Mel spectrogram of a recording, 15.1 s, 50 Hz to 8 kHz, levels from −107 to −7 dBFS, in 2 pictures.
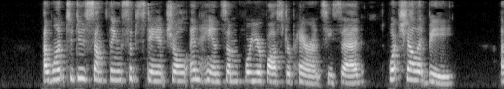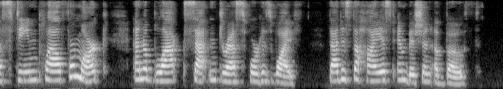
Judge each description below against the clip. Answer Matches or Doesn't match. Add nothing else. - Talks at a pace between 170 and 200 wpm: Doesn't match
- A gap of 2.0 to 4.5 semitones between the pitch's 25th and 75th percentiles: Matches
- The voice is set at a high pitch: Matches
